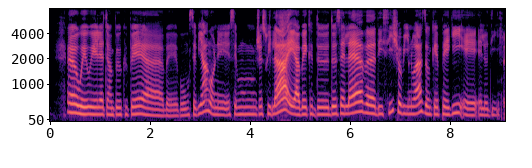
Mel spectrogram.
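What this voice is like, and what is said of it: Hispanic Peruvian accent in French. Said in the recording (French): “ce petit accent ... mon accent hispanique et péruvienne”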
